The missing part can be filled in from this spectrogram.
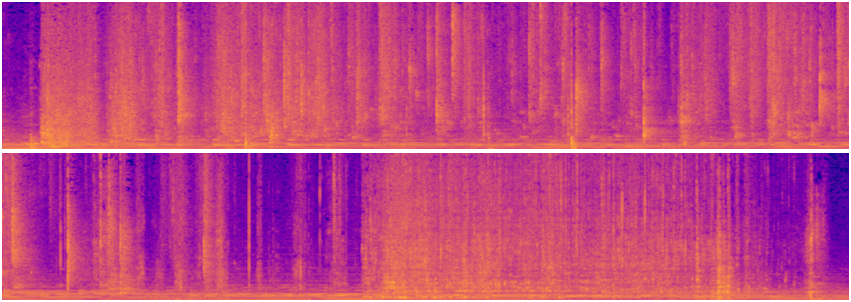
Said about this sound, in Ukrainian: Снова починаю доставать воду.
